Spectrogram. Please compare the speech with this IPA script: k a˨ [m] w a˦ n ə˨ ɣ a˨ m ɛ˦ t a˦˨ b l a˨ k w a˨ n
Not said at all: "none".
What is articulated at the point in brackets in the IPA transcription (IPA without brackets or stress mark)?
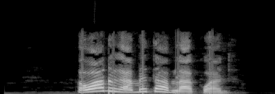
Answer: none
